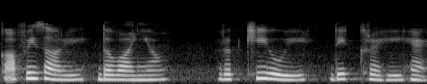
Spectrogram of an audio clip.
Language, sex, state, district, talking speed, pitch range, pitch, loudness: Hindi, female, Himachal Pradesh, Shimla, 110 wpm, 215-245 Hz, 225 Hz, -15 LUFS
